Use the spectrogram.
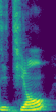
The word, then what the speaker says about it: étions: Nous étions, faisons la liaison ici, étions, le S ne se prononce pas.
